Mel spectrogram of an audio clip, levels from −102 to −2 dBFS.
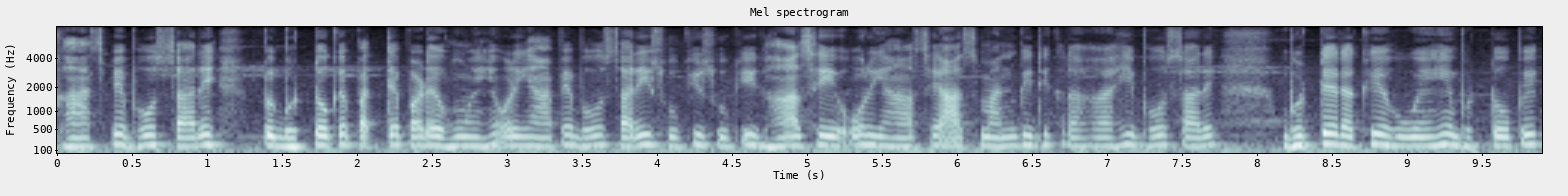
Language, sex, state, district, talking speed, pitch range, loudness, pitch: Hindi, female, Bihar, Lakhisarai, 220 wpm, 165-185 Hz, -19 LUFS, 175 Hz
